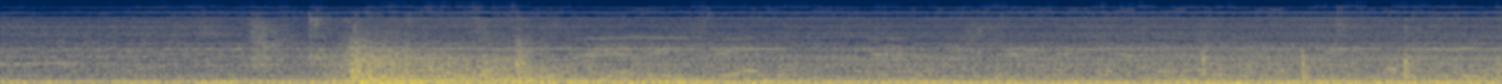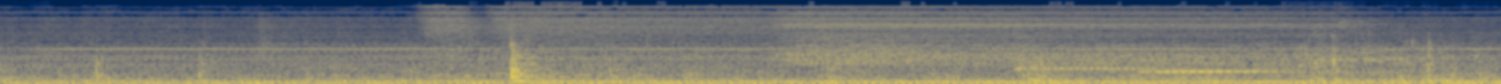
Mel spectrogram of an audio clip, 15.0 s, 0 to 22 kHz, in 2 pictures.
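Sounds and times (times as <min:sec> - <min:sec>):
low rumble in subway station: 0:00.0 - 0:15.0
train arriving hiss: 0:07.6 - 0:15.0.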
